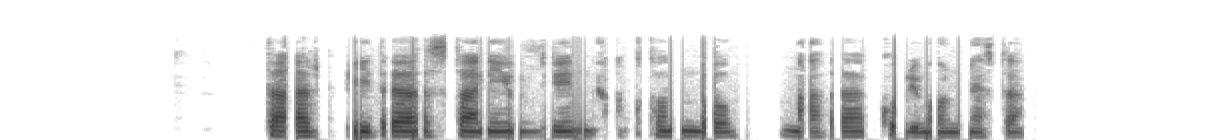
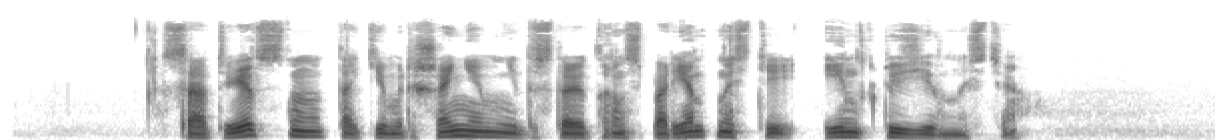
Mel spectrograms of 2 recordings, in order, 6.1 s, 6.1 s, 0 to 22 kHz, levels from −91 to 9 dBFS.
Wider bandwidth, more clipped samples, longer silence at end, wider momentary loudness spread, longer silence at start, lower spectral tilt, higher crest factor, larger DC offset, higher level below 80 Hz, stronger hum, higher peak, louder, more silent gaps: second, 7.6 kHz vs 12 kHz; neither; about the same, 1 s vs 1 s; about the same, 11 LU vs 10 LU; first, 1.35 s vs 0.75 s; about the same, -6 dB/octave vs -5.5 dB/octave; about the same, 22 dB vs 22 dB; neither; first, -50 dBFS vs -60 dBFS; neither; about the same, -2 dBFS vs -2 dBFS; about the same, -22 LUFS vs -21 LUFS; first, 3.81-3.89 s vs none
